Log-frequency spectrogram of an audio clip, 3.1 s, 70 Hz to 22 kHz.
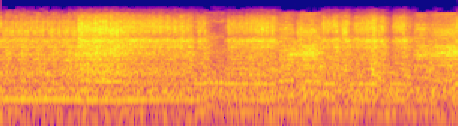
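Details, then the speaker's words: First DIY CNC router dry test run, no cutting, NEMA 34 steppers on 1/2 inch 10 TPI threaded bar with aluminium direct linkage: raspy scraping and constant whine, noisy with vibration issues; owner wonders if the linkage is the cause. "This is a test run. It's a bit noisy and I've definitely got some vibration issues,"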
